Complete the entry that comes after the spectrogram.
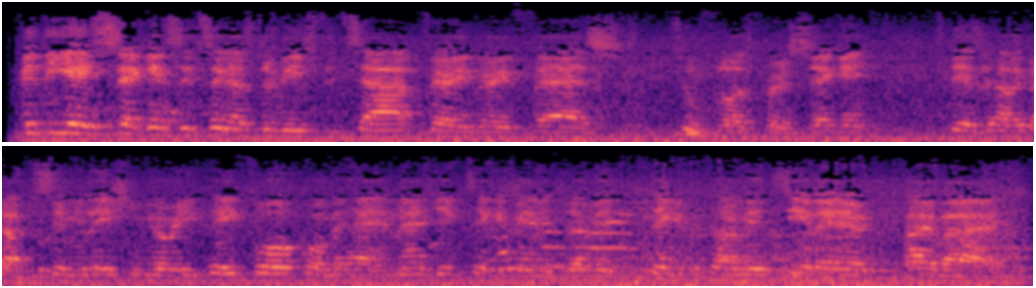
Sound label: lift; usa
